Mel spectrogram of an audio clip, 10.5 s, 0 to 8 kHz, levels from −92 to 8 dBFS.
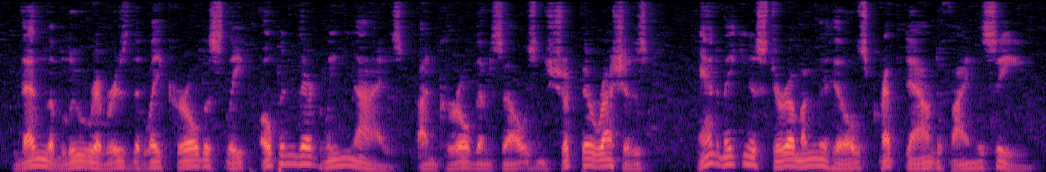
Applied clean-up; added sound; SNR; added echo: classical method WPE with log-MMSE.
